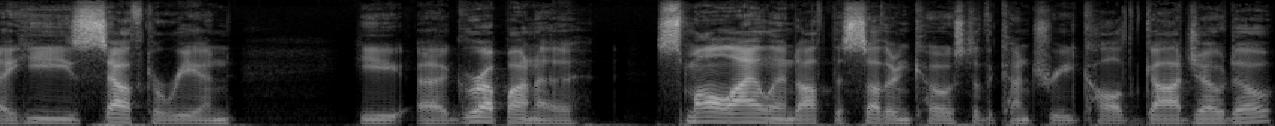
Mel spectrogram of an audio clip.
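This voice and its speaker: A plain, everyday voice in a General American accent, fairly even in intonation, on a very clean recording with a silent background. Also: man, fairly low pitch for a man, moderate pace. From Utah, US. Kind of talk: testimony. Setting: podcast interview.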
